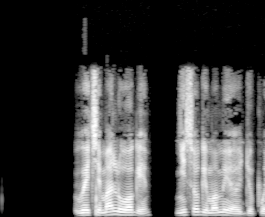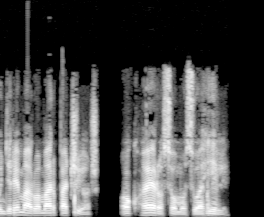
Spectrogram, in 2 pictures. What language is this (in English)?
Luo (Kenya and Tanzania)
